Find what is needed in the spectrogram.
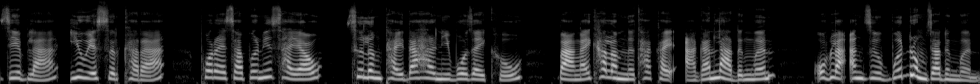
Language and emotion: Bodo, happy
